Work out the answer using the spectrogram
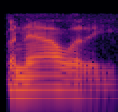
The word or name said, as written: banality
